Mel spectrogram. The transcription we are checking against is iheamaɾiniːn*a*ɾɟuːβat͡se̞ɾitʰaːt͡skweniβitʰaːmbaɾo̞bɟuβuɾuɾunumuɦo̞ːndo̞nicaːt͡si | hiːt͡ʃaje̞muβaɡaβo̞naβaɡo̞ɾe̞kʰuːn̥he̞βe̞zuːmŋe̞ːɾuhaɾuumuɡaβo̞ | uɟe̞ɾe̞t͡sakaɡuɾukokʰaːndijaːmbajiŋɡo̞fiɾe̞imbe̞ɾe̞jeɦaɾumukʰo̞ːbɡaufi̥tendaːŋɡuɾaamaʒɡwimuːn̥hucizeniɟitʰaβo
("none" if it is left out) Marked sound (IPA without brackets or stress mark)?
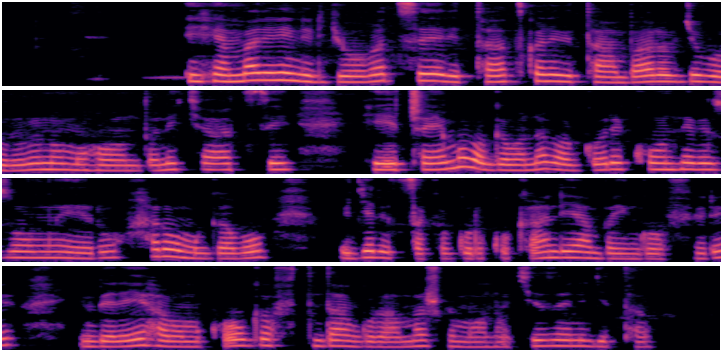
i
